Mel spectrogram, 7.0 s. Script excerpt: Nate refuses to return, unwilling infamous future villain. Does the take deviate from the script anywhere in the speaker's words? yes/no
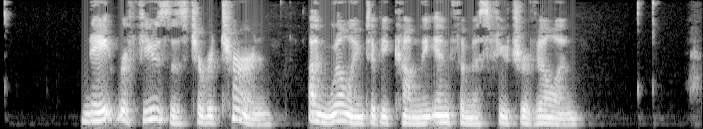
yes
